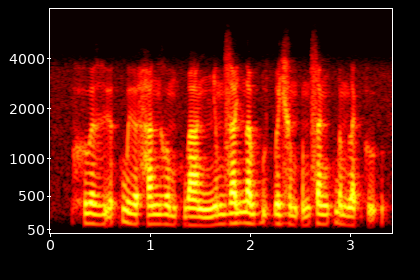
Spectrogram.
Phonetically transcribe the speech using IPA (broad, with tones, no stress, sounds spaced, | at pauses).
h u˨˩ ə̯ ɣ ɨ̰˧˥ ə̯ k w ɨ˨˩ ə̯ h a˧ n ɣ o˧˩ m h w aː˨˩ ŋ ɲ ə˧ m z a˧ j n a˨˦ w ɓ ṵ˧˨ ɓ ə˧ j ɣ ə˨˩ m ʔ ə˧ m s a˨˦ ŋ k w ə˨˩ m l a˨˩ k̚ h ṵ˧˨ ʔ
